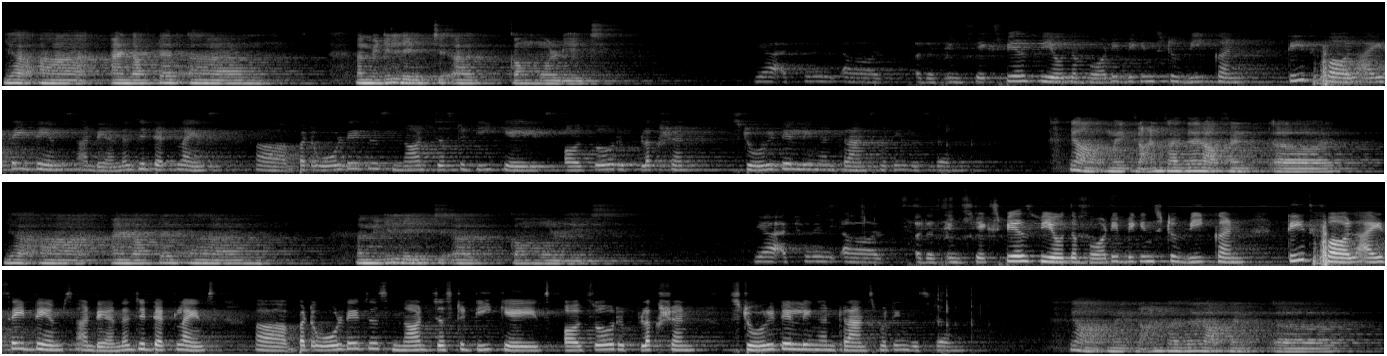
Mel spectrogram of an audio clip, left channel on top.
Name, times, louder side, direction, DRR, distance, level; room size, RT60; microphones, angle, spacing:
voice 1, 0.0-2.9 3.3-6.1 24.3-27.2, left 3 dB, 45° left, 4 dB, 0.5 m, -27 dB
voice 2, 7.5-8.8 9.1-15.9 16.4-20.8 21.1-23.5, right 8 dB, 85° right, 17 dB, 0.4 m, -26 dB
15.0 x 5.6 x 9.0 m, 2.3 s
head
